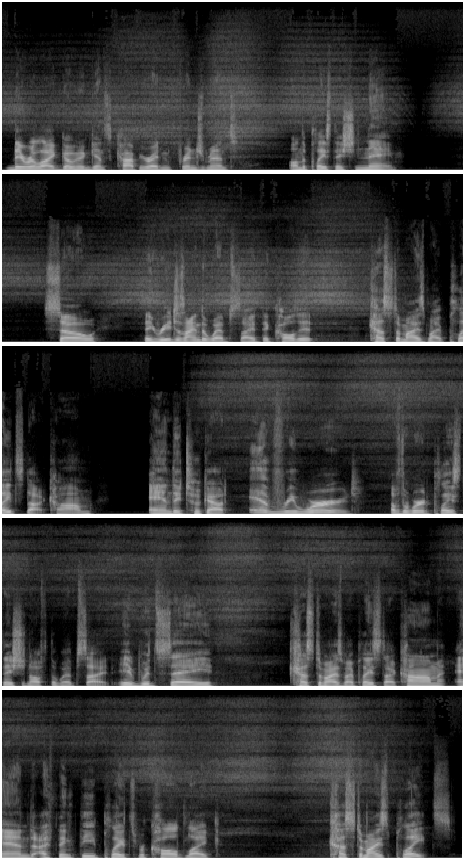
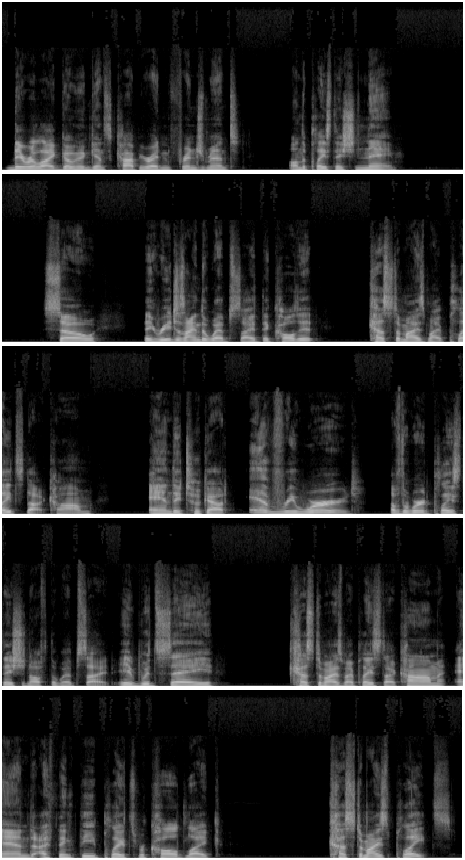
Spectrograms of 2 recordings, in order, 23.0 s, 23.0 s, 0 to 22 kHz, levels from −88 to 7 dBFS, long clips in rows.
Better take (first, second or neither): second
